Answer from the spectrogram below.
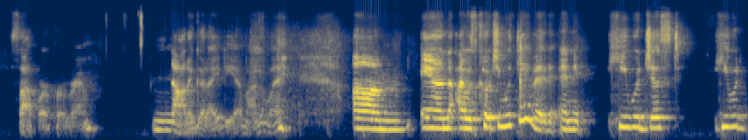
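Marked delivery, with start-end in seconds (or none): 0.1-2.9 half-swallowed wry confession, almost breathless; whispered aside. Real, not acted. Admitting to the host the app idea failed, whispered aside. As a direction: drop to a hush for a rueful joke.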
